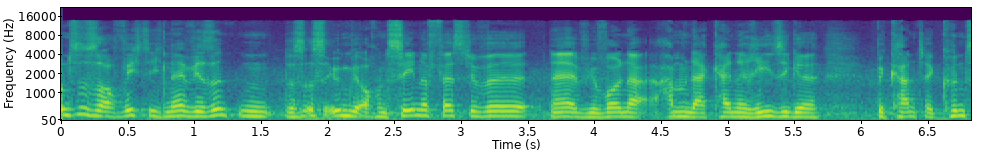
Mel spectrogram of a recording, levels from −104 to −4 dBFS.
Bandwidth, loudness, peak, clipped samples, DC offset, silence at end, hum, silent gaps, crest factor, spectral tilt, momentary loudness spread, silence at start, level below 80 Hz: 14 kHz; -18 LUFS; -2 dBFS; under 0.1%; under 0.1%; 0 s; none; none; 14 dB; -6 dB/octave; 4 LU; 0 s; -54 dBFS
